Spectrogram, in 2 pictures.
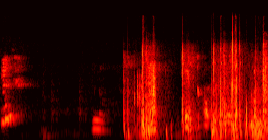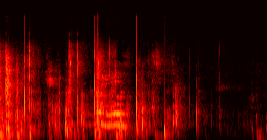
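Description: Close handling of a phone camera: a dense run of knocks, thumps and rubbing on the microphone from about two seconds in until near the end, with bits of children's voices mixed in.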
